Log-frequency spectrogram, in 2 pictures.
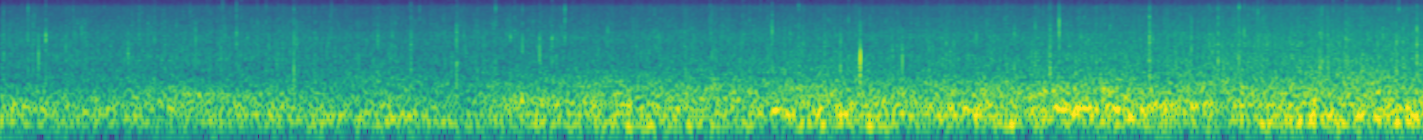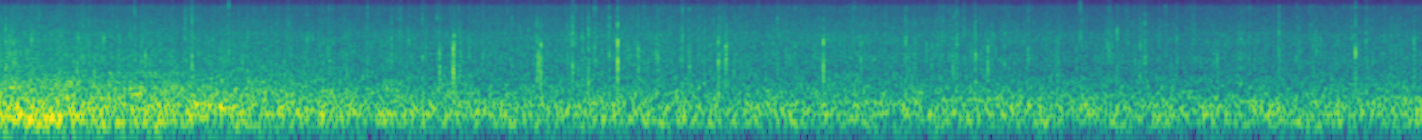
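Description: Rain falling on wet leaf litter of a forest floor: a steady patter with many separate drops ticking on the leaves, growing louder for several seconds in the middle.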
